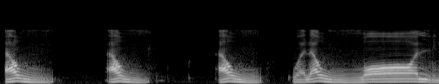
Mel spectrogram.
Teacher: يعني إذا نظرنا إلى الضاد الظائية، الضاد التي تنطق مثل الظاء هكذا وتنطق من حافة اللسان بالمناسبة وليس من طرف اللسان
